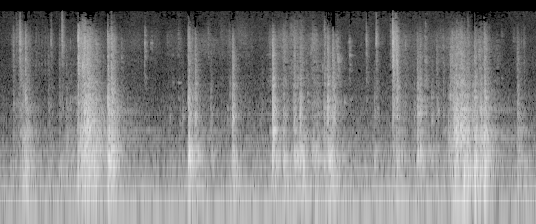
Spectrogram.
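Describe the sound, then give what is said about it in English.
A refrigerator door is opened in a kitchen, heard as a string of muffled thumps, rattles and brief rustling bursts of irregular rhythm and moderate loudness, with no one talking. “So, I'm going to open up the refrigerator, find a can of pop,”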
